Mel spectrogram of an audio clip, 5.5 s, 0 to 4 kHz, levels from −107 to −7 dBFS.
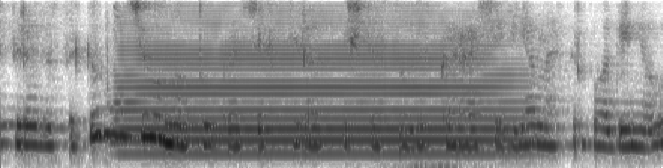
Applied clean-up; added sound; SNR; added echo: none; Wind instrument, woodwind instrument; 4 dB; reverberation time 1.5 s.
